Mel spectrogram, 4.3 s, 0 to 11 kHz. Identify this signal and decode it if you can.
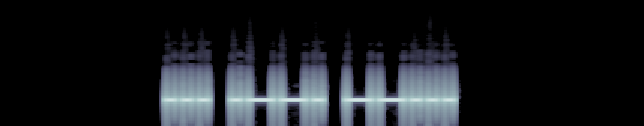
Morse code, heard as a keyed tone, about 22 wpm, 700 Hz. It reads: SP7
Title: Callsign Prefixes for Top 25 DXCC - Repeated 3x - 22wpm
